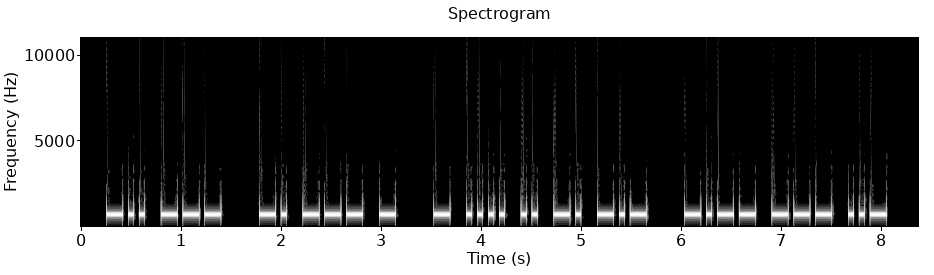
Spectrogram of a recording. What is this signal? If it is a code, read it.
Morse code, heard as a keyed tone, about 22 wpm, 700 Hz. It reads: DO NOT THINK YOU
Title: Sets of 4 Words 22wpm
